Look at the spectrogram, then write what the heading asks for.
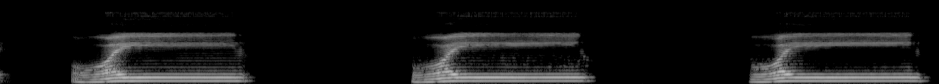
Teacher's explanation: गैन की अदायगी में जुबान की जड़ को तालू की तरफ बुलंद करेंगे सिर्फ, बाकी जुबान जो है उसको बुलंद नहीं करेंगे। जैसे गैन, गैन, गैन।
